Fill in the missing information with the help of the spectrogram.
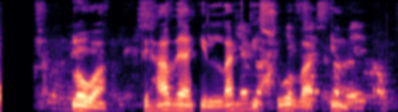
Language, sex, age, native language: Icelandic, male, 15, Icelandic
